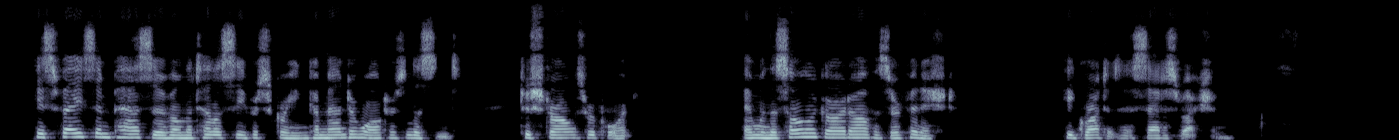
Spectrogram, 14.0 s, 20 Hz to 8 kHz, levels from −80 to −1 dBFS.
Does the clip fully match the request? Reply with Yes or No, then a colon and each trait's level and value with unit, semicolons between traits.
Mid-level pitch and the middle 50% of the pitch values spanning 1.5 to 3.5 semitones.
Yes: medium, 170 Hz; narrow, 2.6 semitones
